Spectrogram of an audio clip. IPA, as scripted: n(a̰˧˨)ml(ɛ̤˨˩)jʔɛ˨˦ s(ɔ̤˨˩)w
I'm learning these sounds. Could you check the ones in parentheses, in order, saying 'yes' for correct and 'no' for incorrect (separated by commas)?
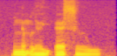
no, yes, no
